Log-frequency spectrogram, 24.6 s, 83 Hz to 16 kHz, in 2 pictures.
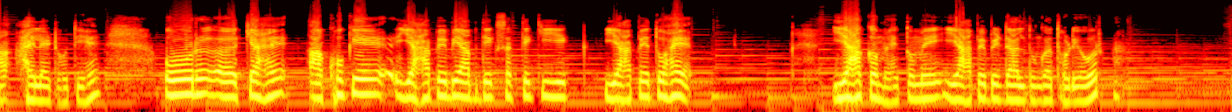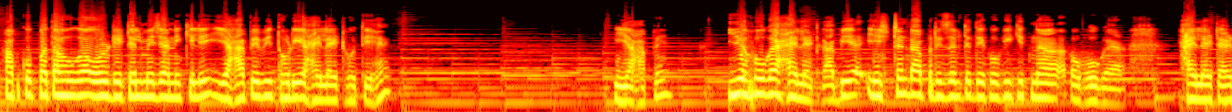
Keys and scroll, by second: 4.1 ctrl+-, 5.2 ], 19.7 ctrl+-.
